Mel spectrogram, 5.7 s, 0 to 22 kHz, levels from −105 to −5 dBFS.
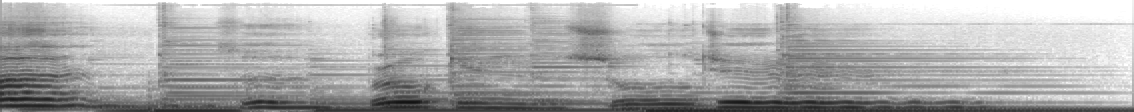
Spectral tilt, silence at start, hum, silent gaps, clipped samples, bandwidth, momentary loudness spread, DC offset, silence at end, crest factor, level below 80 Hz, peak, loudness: -8 dB/octave; 0 s; none; none; under 0.1%; 12 kHz; 12 LU; under 0.1%; 0 s; 16 dB; -30 dBFS; -8 dBFS; -25 LUFS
